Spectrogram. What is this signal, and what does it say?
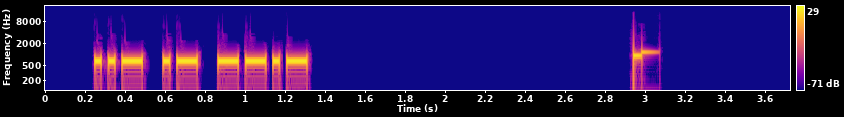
Morse code, heard as a keyed tone, about 34 wpm, 700 Hz. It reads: UAQ
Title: USA Call Sign Postfixes - 3 Letters 35wpm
